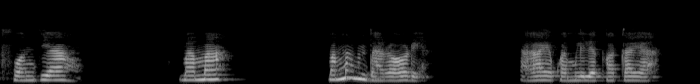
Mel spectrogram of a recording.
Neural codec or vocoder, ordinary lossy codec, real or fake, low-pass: none; none; real; 5.4 kHz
